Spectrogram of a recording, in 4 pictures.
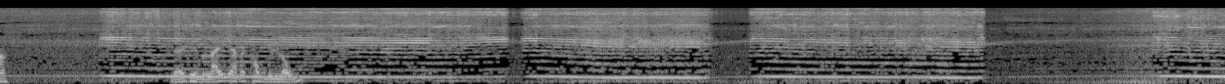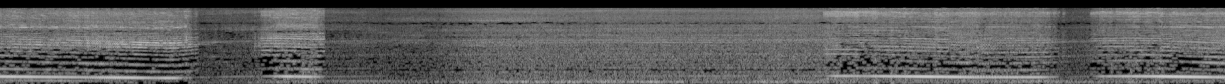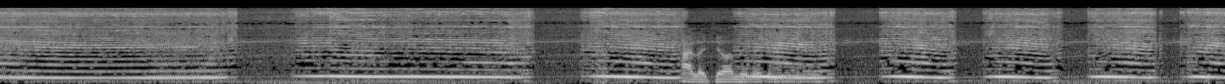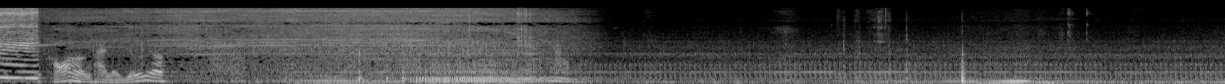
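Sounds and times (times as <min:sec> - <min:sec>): electric drill whining: 0:00.0 - 0:42.9.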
